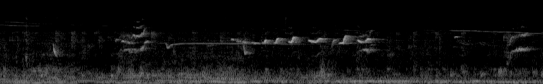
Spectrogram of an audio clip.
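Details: Aviary birds fighting during feeding: a run of rapid, sharp trilled chirps, about four per second, rising out of a murmur of softer tweets and faint scuffling.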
